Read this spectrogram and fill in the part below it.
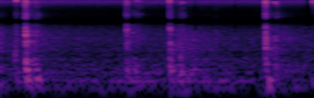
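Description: A few separate key presses on a computer keyboard sound close and clear, three sharp taps spaced unevenly over a quiet background.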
